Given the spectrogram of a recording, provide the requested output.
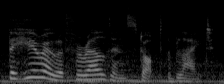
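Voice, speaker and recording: An actress playing a wry, self-assured young rogue adventurer in a video game, with a dry, sarcastic manner. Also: female voice, mid-range voice, sing-song, moderate pace, lightly acted. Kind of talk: video game cutscene acting. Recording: clear background ambience noise.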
